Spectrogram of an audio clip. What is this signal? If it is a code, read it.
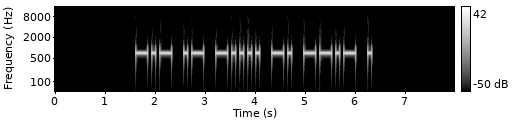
Morse code, heard as a keyed tone, about 15 wpm, 700 Hz. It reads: KA6NQE
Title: USA Call Signs - 6 Characters - Repeated 3x - 15wpm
